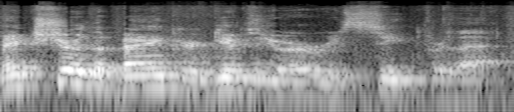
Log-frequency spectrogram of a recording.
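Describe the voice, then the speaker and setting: A man speaks in a put-on character voice at a fairly quick pace and medium pitch. His loudness swings widely, and clear background noise is present. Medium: comedy sketch. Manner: blunt, terse.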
